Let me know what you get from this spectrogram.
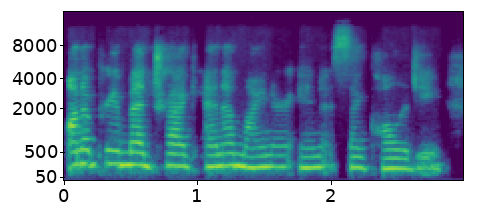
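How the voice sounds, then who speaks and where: A woman's voice: medium pitch, normal speed, mellow, dry recording. Young woman from Hawaii and Nevada, confident, mid voice, dry room. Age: young adult. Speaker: student tour guide. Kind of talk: casual self-introduction.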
